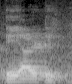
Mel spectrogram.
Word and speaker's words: ART: जैसे ART को आर्ट कभी नहीं बोलेंगे, इसको हमेशा क्या बोला जाएगा? ART। ऐसा नहीं बोलोगे आर्ट, यही कला है, बाकी सब विज्ञान है।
